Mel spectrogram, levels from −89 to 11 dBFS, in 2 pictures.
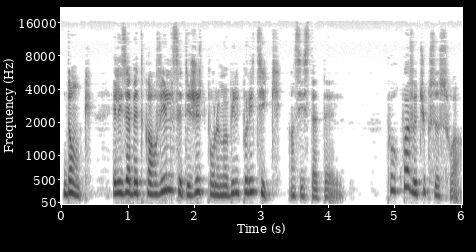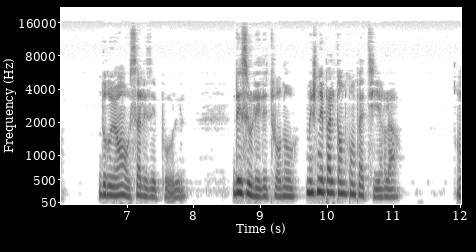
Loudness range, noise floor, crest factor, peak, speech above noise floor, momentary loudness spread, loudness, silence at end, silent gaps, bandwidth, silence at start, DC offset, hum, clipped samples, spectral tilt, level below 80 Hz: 6 LU; -63 dBFS; 20 dB; -4 dBFS; 41 dB; 16 LU; -23 LUFS; 0 s; none; 17 kHz; 0.05 s; under 0.1%; none; under 0.1%; -5 dB/octave; -60 dBFS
